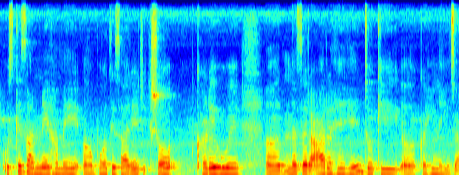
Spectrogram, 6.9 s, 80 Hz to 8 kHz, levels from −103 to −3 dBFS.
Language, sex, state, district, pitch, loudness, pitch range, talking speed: Hindi, female, Bihar, Madhepura, 210 Hz, -24 LUFS, 195-230 Hz, 180 wpm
